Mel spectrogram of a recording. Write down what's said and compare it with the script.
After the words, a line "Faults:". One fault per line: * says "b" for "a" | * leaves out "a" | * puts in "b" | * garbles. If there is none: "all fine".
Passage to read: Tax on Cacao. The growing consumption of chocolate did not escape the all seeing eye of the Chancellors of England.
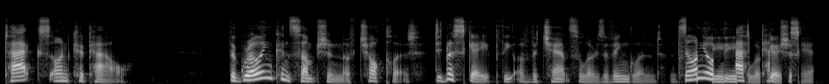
Tax on Cacao. The growing consumption of chocolate did escape the of the Chancellors of England. [garbled]
Faults:
* leaves out "not"
* leaves out "all seeing eye"
* garbles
